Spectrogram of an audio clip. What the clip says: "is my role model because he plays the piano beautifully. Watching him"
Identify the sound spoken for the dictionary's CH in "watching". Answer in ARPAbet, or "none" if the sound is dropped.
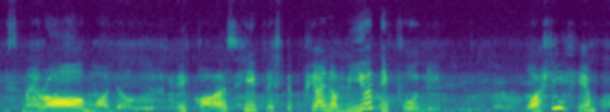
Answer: SH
